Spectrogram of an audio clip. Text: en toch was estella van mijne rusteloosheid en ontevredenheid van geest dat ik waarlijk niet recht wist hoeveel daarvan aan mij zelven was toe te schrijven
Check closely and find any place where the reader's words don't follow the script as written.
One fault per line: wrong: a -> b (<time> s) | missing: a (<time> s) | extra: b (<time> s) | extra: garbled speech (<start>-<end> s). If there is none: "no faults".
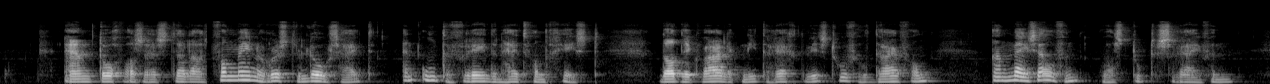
no faults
